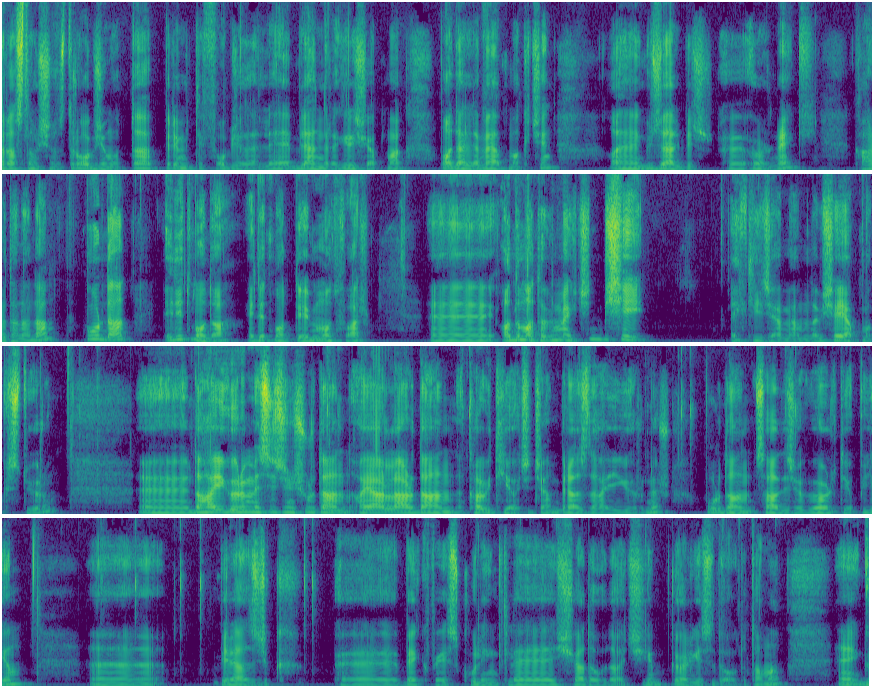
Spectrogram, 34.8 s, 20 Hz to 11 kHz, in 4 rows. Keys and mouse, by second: 16.2-17.2 middle drag, 17.8 ctrl+middle click, 20.9-33.5 drag, 33.8-34.7 middle drag.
